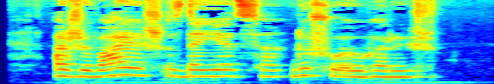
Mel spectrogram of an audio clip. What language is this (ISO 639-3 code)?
bel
